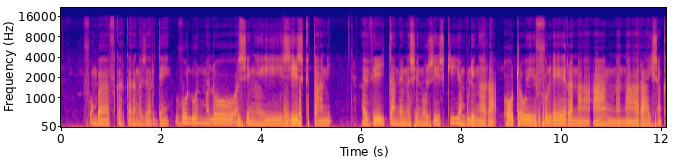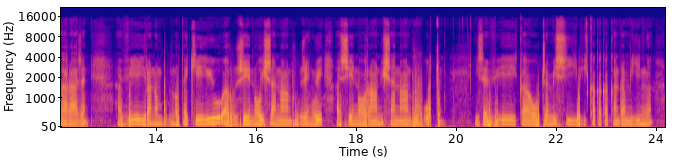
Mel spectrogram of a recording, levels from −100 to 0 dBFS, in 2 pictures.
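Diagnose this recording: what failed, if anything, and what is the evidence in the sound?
Nothing failed: no stage in the chain, from wiring and conversion through buffering, codec, transport and storage to playback, leaves any audible mark anywhere in the speech.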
